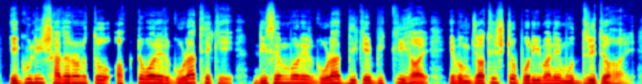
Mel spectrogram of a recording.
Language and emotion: Bengali, neutral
